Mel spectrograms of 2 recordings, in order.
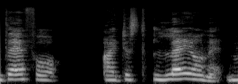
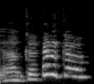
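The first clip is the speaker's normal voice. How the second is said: grumpy thought; 9 semitones higher, 4 dB louder, much faster than usual. Retold or imitated. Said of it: "I'm in a really bad mood 'cause I'm thinking".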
